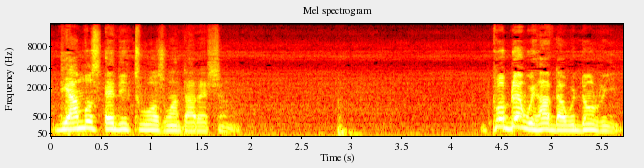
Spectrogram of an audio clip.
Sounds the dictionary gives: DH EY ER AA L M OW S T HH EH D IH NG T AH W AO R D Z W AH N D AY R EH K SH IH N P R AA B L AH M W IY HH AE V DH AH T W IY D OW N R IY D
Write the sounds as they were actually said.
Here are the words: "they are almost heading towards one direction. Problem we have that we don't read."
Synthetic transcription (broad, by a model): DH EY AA M OW S T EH D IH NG T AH W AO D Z W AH N D AY R EH K SH IH N P R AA B L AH M W IY HH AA V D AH T W IY D OW N R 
